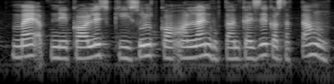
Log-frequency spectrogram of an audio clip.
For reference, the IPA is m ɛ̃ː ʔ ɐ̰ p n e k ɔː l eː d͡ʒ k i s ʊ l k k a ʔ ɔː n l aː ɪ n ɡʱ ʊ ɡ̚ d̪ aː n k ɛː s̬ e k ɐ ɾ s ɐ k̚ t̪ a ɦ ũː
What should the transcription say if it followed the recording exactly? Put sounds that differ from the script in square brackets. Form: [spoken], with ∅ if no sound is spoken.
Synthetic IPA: m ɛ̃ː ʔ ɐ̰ p n e k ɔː l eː d͡ʒ k i s ʊ l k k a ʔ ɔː n l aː ɪ n [bʱ] ʊ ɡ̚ [t̪] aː n k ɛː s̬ e k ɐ ɾ s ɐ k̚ t̪ a ɦ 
